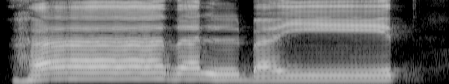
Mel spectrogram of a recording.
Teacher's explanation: ہا کی آواز گلے کے نیچے والے حصے سے آئے گی اور ذال کو نرمی کے ساتھ پڑھا جائے گا،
